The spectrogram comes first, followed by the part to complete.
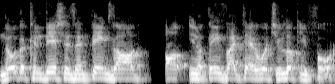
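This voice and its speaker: A fairly high-pitched man, somewhat breathy, at a fairly quick pace. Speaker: Adventist speaker on rural living. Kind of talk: instructional talk. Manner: fast; halting, many fillers.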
